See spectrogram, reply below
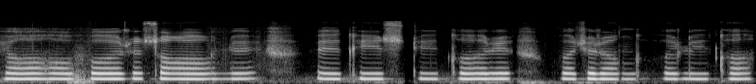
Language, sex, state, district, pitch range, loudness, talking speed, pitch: Hindi, female, Madhya Pradesh, Bhopal, 255-260 Hz, -14 LUFS, 55 wpm, 255 Hz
